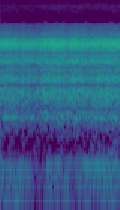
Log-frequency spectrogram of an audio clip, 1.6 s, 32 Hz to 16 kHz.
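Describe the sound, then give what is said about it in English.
Steady, unbroken radio static from a spirit box tuned to AM frequency 530 in Filer, Idaho: a bright, even hiss with a faint low rumble underneath, holding the same loudness throughout with no voices. “Right now, all we're getting is pure static.”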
